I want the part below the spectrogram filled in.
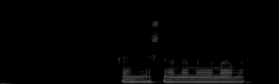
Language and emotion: Russian, neutral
